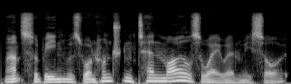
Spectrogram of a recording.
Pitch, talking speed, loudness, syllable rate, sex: 120 Hz, 245 wpm, -16 LUFS, 6.4 syllables/s, male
